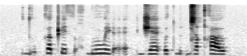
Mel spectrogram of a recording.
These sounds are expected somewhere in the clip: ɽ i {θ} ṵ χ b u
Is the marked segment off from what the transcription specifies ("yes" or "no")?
no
